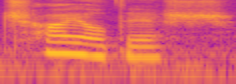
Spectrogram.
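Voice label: "childish", US English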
